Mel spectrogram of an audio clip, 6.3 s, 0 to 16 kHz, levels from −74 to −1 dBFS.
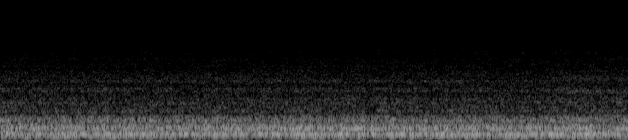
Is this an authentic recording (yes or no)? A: no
